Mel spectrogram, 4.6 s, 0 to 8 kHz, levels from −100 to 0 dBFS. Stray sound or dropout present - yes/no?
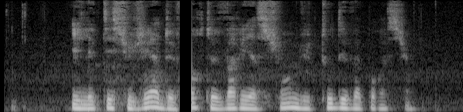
yes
